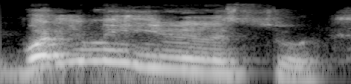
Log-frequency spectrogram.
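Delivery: high, fast, incredulous challenge; retold angry demand. Boss snapping at his execs over the phone, incredulous and fast. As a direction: fire it off in disbelief.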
